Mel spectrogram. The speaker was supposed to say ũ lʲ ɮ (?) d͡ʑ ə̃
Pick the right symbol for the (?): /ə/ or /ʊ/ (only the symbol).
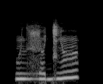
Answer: ə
